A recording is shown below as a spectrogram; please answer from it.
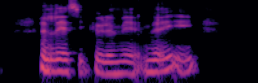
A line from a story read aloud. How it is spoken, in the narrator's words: said, laughing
